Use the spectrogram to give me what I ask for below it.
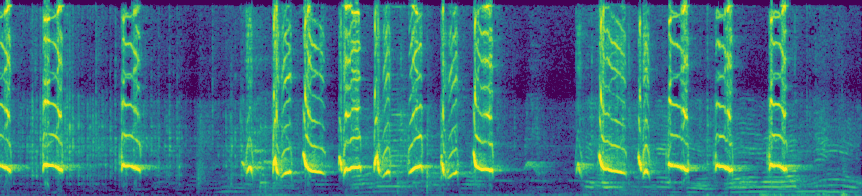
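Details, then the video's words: Greater green leafbird in full song, recorded as a tutor for novice birds. Clear, strongly slurred whistles are delivered in rapid, rhythmic series, roughly three to four notes per second. Brief rests and faint low background hum. "CUCAK IJO GACOR"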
